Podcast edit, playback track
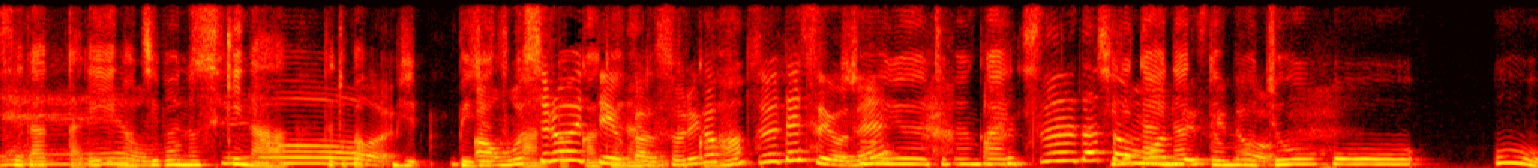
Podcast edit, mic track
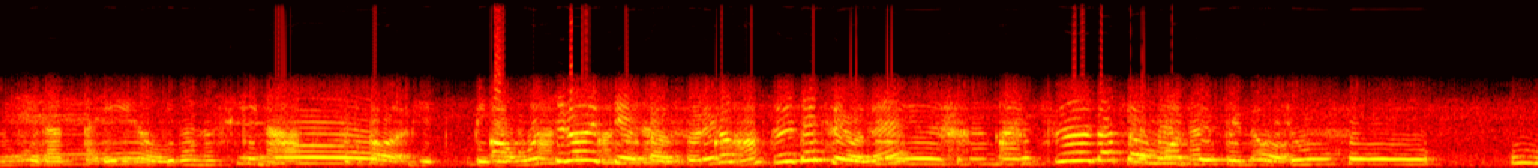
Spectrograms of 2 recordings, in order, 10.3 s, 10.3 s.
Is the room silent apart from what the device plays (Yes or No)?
Yes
